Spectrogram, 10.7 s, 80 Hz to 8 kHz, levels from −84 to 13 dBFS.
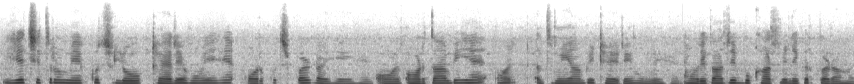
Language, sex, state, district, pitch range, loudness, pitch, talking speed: Hindi, female, Maharashtra, Dhule, 185-230 Hz, -17 LUFS, 205 Hz, 185 wpm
